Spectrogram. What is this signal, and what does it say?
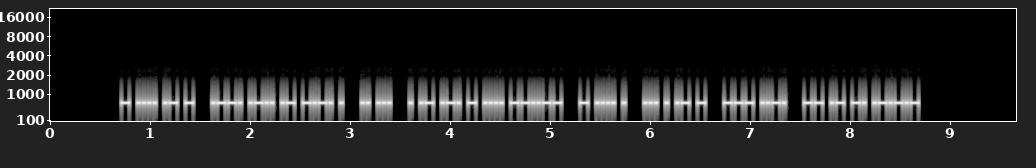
Morse code, heard as a keyed tone, about 44 wpm, 700 Hz. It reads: THAT PLACE IS EARTH, THE SEAT OF MAN.
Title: Sentences from Top 1500 Words 45wpm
